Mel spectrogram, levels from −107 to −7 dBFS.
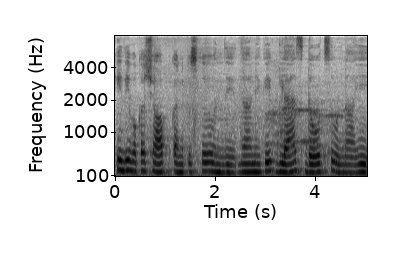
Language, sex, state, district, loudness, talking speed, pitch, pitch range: Telugu, female, Andhra Pradesh, Sri Satya Sai, -15 LUFS, 105 wpm, 175 Hz, 170-185 Hz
